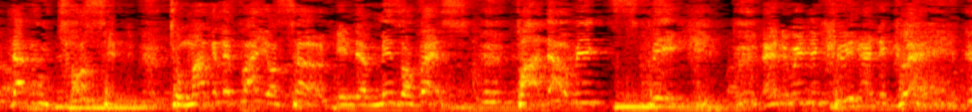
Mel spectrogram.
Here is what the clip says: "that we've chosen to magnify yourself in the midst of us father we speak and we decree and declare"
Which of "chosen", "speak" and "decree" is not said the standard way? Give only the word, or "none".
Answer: chosen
